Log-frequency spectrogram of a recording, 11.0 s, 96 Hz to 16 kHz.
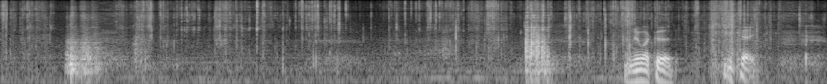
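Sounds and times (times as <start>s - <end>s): package being torn and crinkled: 0.0s - 0.9s, 1.5s - 10.8s.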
